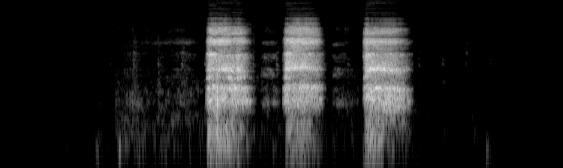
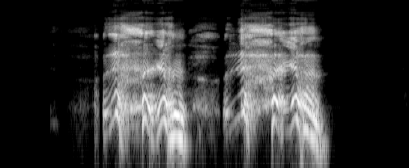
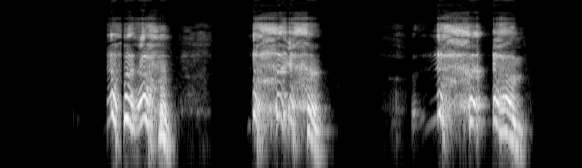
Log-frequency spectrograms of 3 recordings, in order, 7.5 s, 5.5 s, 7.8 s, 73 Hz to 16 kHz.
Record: {"exhalation_length": "7.5 s", "exhalation_amplitude": 23528, "exhalation_signal_mean_std_ratio": 0.38, "cough_length": "5.5 s", "cough_amplitude": 28409, "cough_signal_mean_std_ratio": 0.57, "three_cough_length": "7.8 s", "three_cough_amplitude": 27259, "three_cough_signal_mean_std_ratio": 0.5, "survey_phase": "beta (2021-08-13 to 2022-03-07)", "age": "45-64", "gender": "Female", "wearing_mask": "No", "symptom_cough_any": true, "symptom_runny_or_blocked_nose": true, "symptom_sore_throat": true, "symptom_fatigue": true, "symptom_other": true, "symptom_onset": "3 days", "smoker_status": "Never smoked", "respiratory_condition_asthma": false, "respiratory_condition_other": false, "recruitment_source": "Test and Trace", "submission_delay": "2 days", "covid_test_result": "Positive", "covid_test_method": "RT-qPCR", "covid_ct_value": 11.5, "covid_ct_gene": "ORF1ab gene", "covid_ct_mean": 11.9, "covid_viral_load": "130000000 copies/ml", "covid_viral_load_category": "High viral load (>1M copies/ml)"}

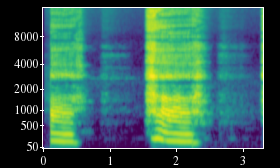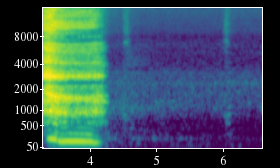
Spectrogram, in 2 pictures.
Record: {"exhalation_length": "6.6 s", "exhalation_amplitude": 20989, "exhalation_signal_mean_std_ratio": 0.5, "survey_phase": "beta (2021-08-13 to 2022-03-07)", "age": "45-64", "gender": "Female", "wearing_mask": "No", "symptom_cough_any": true, "symptom_runny_or_blocked_nose": true, "symptom_diarrhoea": true, "symptom_fatigue": true, "symptom_onset": "8 days", "smoker_status": "Never smoked", "respiratory_condition_asthma": false, "respiratory_condition_other": false, "recruitment_source": "REACT", "submission_delay": "2 days", "covid_test_result": "Negative", "covid_test_method": "RT-qPCR"}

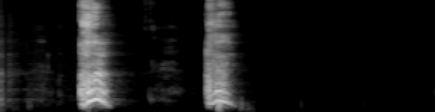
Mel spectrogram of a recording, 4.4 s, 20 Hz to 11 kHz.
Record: {"three_cough_length": "4.4 s", "three_cough_amplitude": 31858, "three_cough_signal_mean_std_ratio": 0.25, "survey_phase": "beta (2021-08-13 to 2022-03-07)", "age": "45-64", "gender": "Male", "wearing_mask": "No", "symptom_none": true, "symptom_onset": "3 days", "smoker_status": "Ex-smoker", "respiratory_condition_asthma": false, "respiratory_condition_other": false, "recruitment_source": "Test and Trace", "submission_delay": "1 day", "covid_test_result": "Negative", "covid_test_method": "RT-qPCR"}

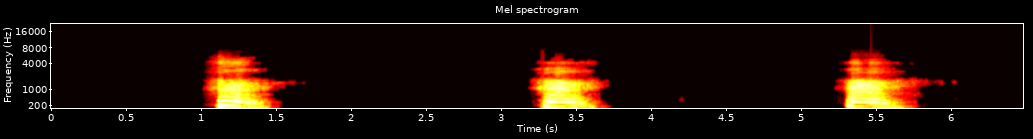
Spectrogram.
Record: {"exhalation_length": "6.5 s", "exhalation_amplitude": 32767, "exhalation_signal_mean_std_ratio": 0.27, "survey_phase": "beta (2021-08-13 to 2022-03-07)", "age": "65+", "gender": "Female", "wearing_mask": "No", "symptom_none": true, "smoker_status": "Never smoked", "respiratory_condition_asthma": false, "respiratory_condition_other": false, "recruitment_source": "REACT", "submission_delay": "1 day", "covid_test_result": "Negative", "covid_test_method": "RT-qPCR", "influenza_a_test_result": "Negative", "influenza_b_test_result": "Negative"}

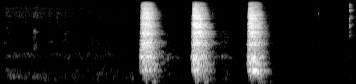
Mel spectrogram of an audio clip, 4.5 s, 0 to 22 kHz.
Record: {"exhalation_length": "4.5 s", "exhalation_amplitude": 31356, "exhalation_signal_mean_std_ratio": 0.29, "survey_phase": "beta (2021-08-13 to 2022-03-07)", "age": "18-44", "gender": "Female", "wearing_mask": "No", "symptom_abdominal_pain": true, "symptom_diarrhoea": true, "symptom_fatigue": true, "symptom_fever_high_temperature": true, "symptom_onset": "3 days", "smoker_status": "Never smoked", "respiratory_condition_asthma": false, "respiratory_condition_other": false, "recruitment_source": "Test and Trace", "submission_delay": "1 day", "covid_test_result": "Negative", "covid_test_method": "RT-qPCR"}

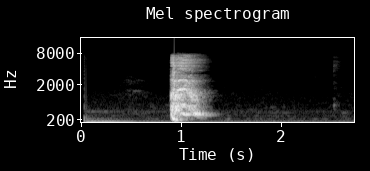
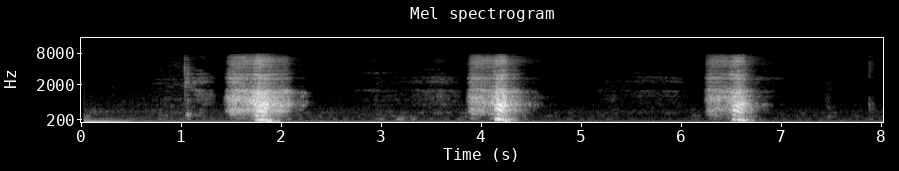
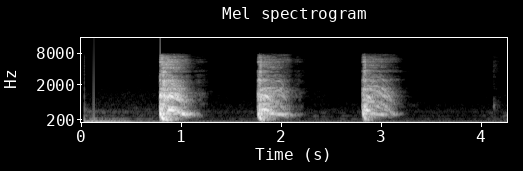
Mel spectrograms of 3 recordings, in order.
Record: {"cough_length": "2.7 s", "cough_amplitude": 32766, "cough_signal_mean_std_ratio": 0.31, "exhalation_length": "8.0 s", "exhalation_amplitude": 32766, "exhalation_signal_mean_std_ratio": 0.28, "three_cough_length": "4.3 s", "three_cough_amplitude": 32768, "three_cough_signal_mean_std_ratio": 0.34, "survey_phase": "beta (2021-08-13 to 2022-03-07)", "age": "65+", "gender": "Male", "wearing_mask": "No", "symptom_sore_throat": true, "smoker_status": "Ex-smoker", "respiratory_condition_asthma": false, "respiratory_condition_other": false, "recruitment_source": "Test and Trace", "submission_delay": "1 day", "covid_test_result": "Negative", "covid_test_method": "RT-qPCR"}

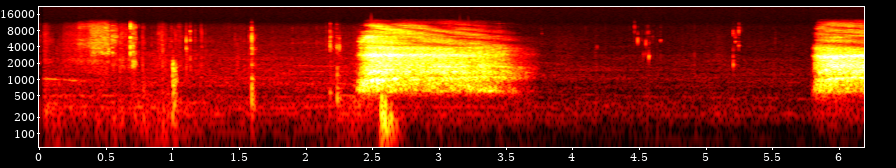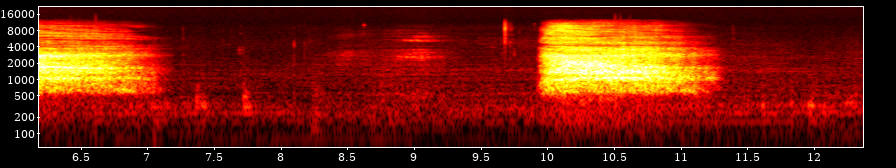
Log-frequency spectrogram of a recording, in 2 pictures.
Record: {"exhalation_length": "12.4 s", "exhalation_amplitude": 13907, "exhalation_signal_mean_std_ratio": 0.43, "survey_phase": "beta (2021-08-13 to 2022-03-07)", "age": "18-44", "gender": "Male", "wearing_mask": "No", "symptom_runny_or_blocked_nose": true, "symptom_onset": "4 days", "smoker_status": "Never smoked", "respiratory_condition_asthma": false, "respiratory_condition_other": false, "recruitment_source": "Test and Trace", "submission_delay": "2 days", "covid_test_result": "Positive", "covid_test_method": "RT-qPCR", "covid_ct_value": 16.6, "covid_ct_gene": "N gene", "covid_ct_mean": 17.5, "covid_viral_load": "1800000 copies/ml", "covid_viral_load_category": "High viral load (>1M copies/ml)"}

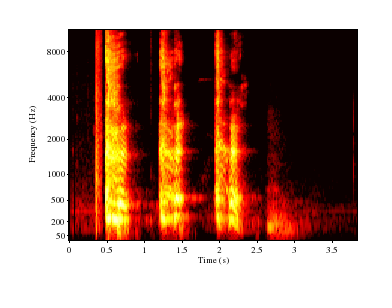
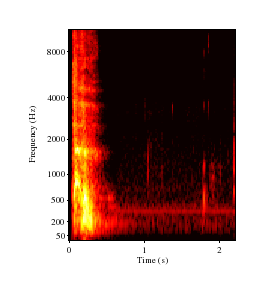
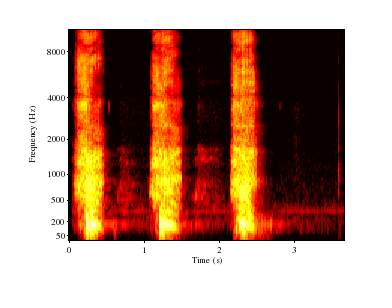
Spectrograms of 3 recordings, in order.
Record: {"three_cough_length": "3.8 s", "three_cough_amplitude": 32767, "three_cough_signal_mean_std_ratio": 0.36, "cough_length": "2.2 s", "cough_amplitude": 32253, "cough_signal_mean_std_ratio": 0.25, "exhalation_length": "3.7 s", "exhalation_amplitude": 25944, "exhalation_signal_mean_std_ratio": 0.42, "survey_phase": "beta (2021-08-13 to 2022-03-07)", "age": "45-64", "gender": "Male", "wearing_mask": "No", "symptom_cough_any": true, "symptom_runny_or_blocked_nose": true, "symptom_fatigue": true, "symptom_headache": true, "symptom_onset": "4 days", "smoker_status": "Never smoked", "respiratory_condition_asthma": false, "respiratory_condition_other": false, "recruitment_source": "REACT", "submission_delay": "2 days", "covid_test_result": "Negative", "covid_test_method": "RT-qPCR"}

